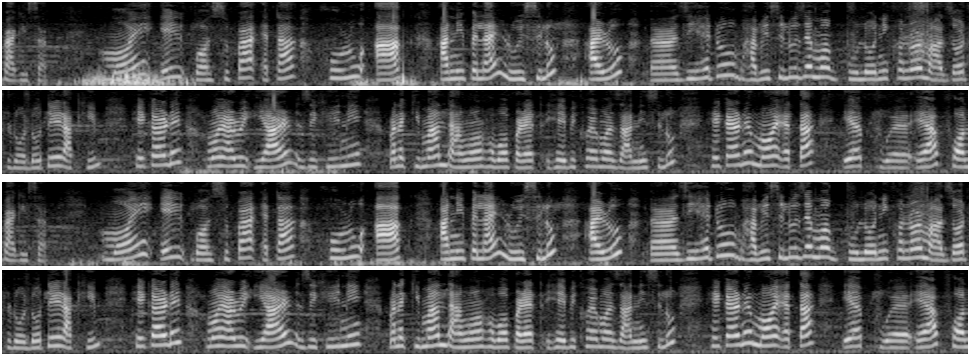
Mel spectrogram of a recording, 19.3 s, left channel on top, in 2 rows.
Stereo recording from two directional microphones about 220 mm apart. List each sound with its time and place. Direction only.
0.0 s a woman's voice: 45° right (ahead or behind)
